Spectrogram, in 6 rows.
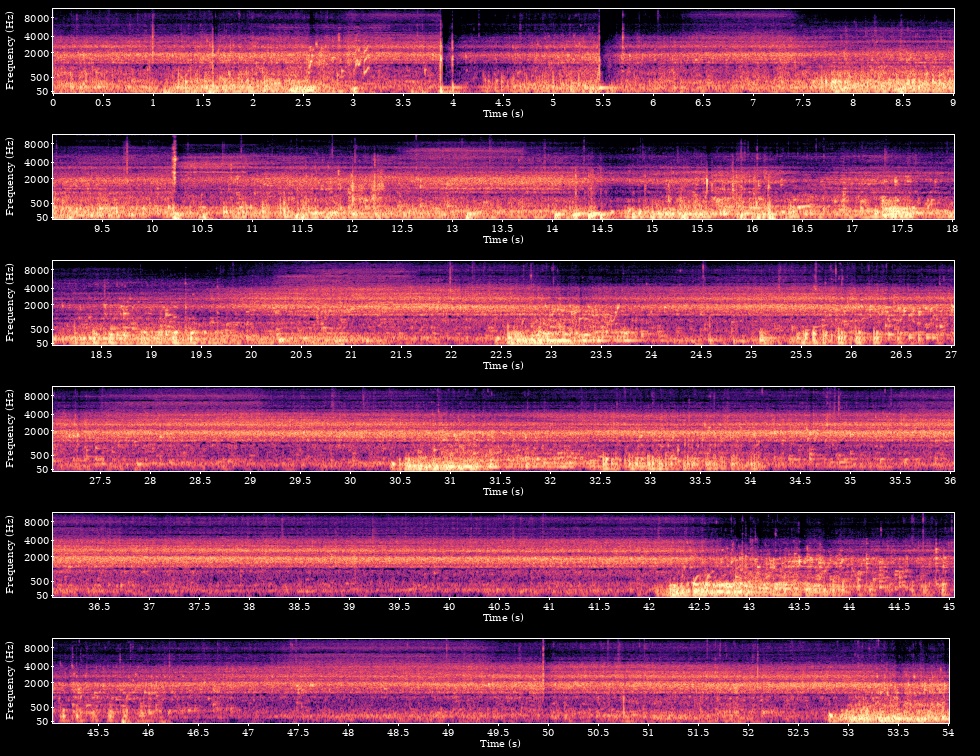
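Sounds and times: underwater bubbling bursts: 0.0s - 28.3s, 29.5s - 36.6s, 40.9s - 54.0s
steady high hiss: 19.8s - 22.5s.

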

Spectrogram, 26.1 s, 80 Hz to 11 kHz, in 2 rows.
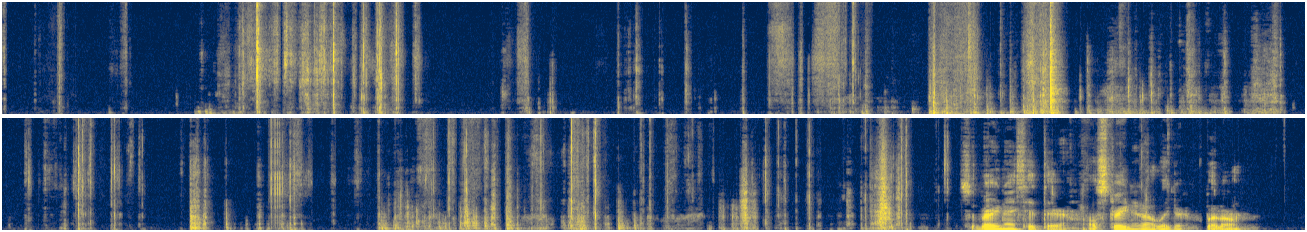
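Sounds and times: plastic scraping and rustling: 7.7s - 14.1s, 14.9s - 22.2s.

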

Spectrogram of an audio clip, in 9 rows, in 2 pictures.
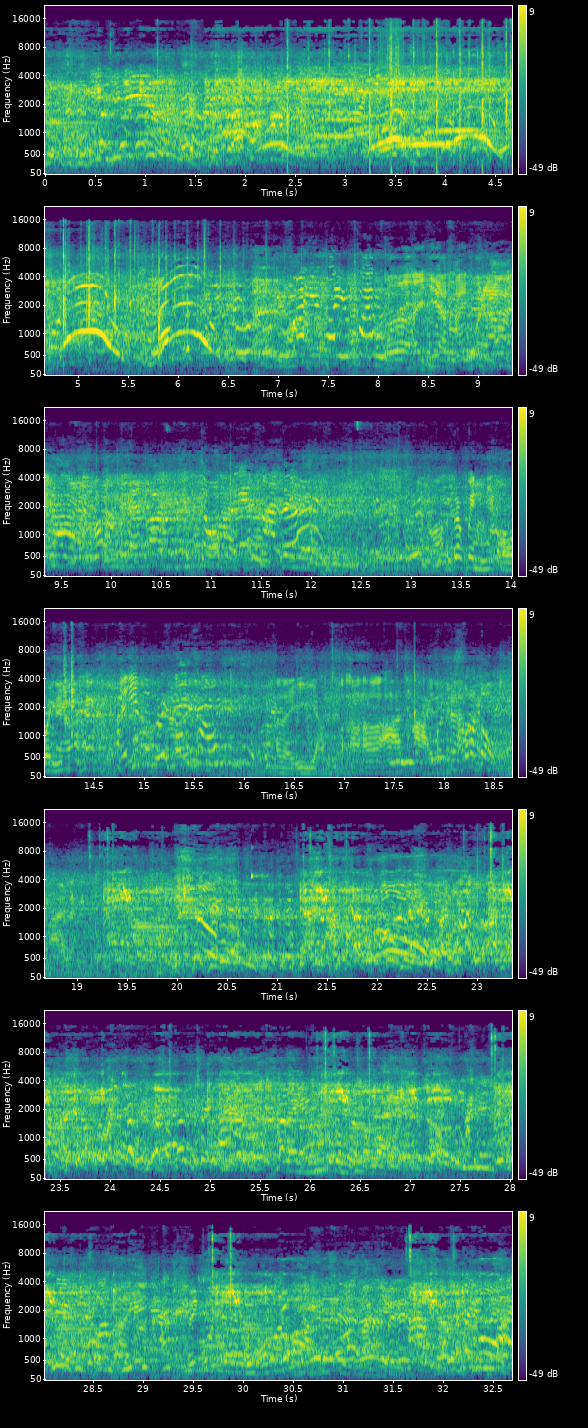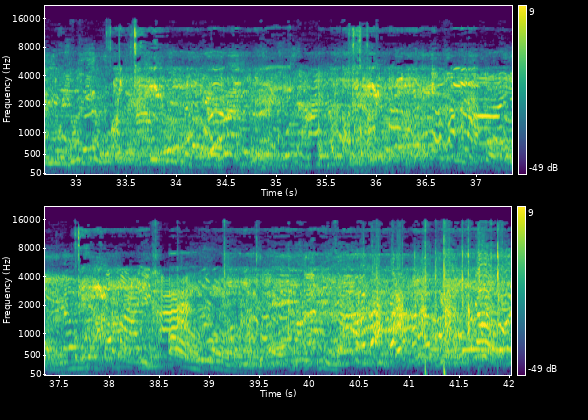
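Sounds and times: people chattering: 0.0s - 42.0s.

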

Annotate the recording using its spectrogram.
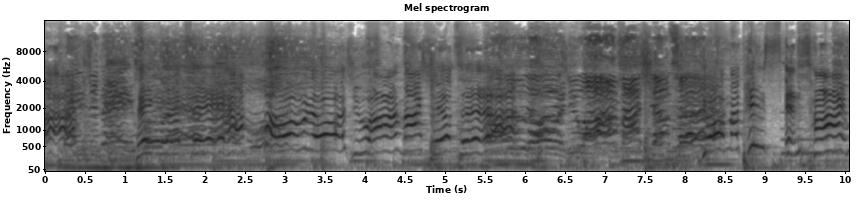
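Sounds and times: voices singing gospel: 0.0s - 10.0s.

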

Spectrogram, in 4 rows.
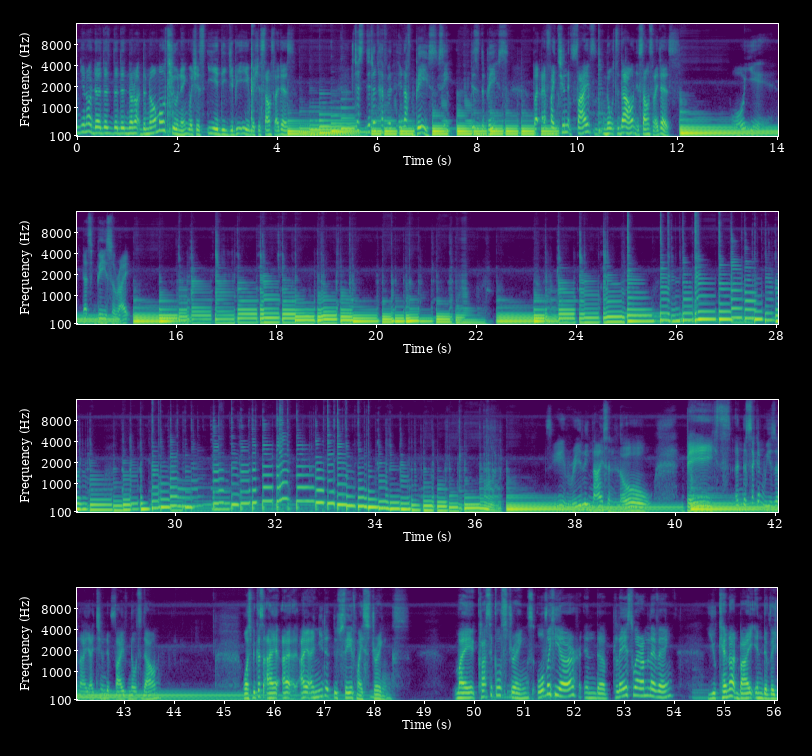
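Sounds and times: classical guitar plucked notes: 4.2s - 10.9s, 12.0s - 48.2s, 54.4s - 55.0s.

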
